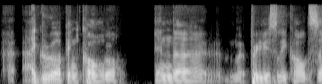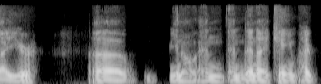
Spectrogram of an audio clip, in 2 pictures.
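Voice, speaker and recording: Very deep-voiced hesitant man. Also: a little mellow, no room sound. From Italy. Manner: hesitant, many fillers and restarts; light laughs. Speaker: guest journalist. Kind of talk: answering audience questions.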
